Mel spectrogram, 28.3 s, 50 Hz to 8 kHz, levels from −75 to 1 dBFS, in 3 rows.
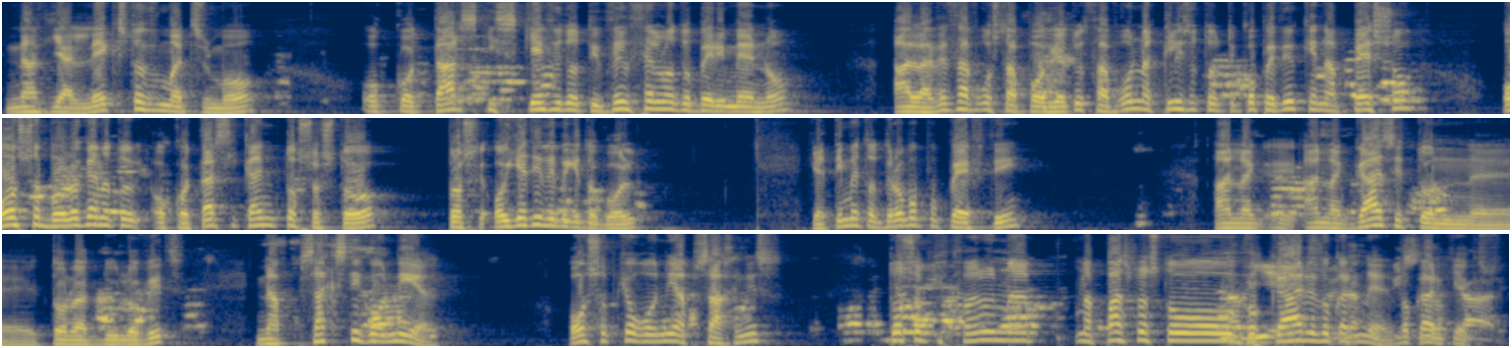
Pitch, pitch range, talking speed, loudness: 160 Hz, 125-190 Hz, 170 wpm, -13 LUFS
